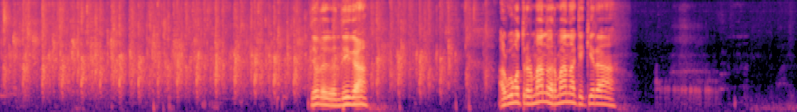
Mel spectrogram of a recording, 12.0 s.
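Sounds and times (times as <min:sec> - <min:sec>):
church congregation applauding: 0:00.0 - 0:08.3
speech: 0:04.6 - 0:05.6, 0:07.5 - 0:09.3.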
